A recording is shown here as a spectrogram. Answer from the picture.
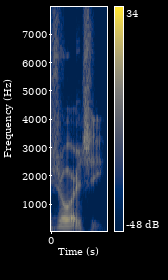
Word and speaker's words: Jorge: The pronunciation will depend on which country you're from, because Americans would just say George, and Brazil it sounds like Georgie, right?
